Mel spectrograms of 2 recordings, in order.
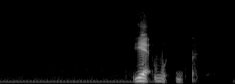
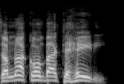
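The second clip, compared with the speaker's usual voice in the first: louder, defiant imitation of the man; half-hearted mock yell; mock defiant shout; 4 semitones higher, 9 dB louder than usual. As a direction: belt it like a stubborn protester. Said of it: "He goes".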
